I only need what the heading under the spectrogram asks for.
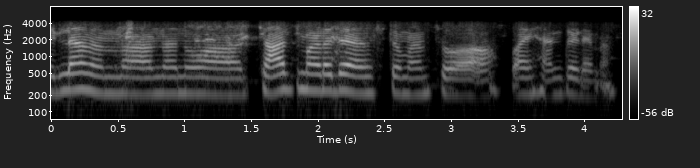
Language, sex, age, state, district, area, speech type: Kannada, female, 18-30, Karnataka, Bellary, rural, conversation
